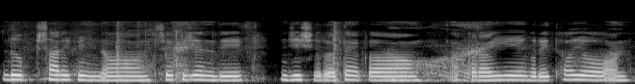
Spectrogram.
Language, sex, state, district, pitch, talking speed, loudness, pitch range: Chakma, female, Tripura, Unakoti, 195 Hz, 115 wpm, -14 LUFS, 190-215 Hz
